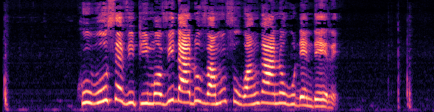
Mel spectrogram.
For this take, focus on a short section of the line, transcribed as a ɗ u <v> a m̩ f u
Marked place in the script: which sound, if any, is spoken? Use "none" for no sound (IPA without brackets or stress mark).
v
